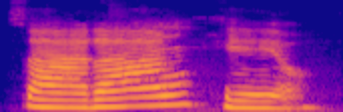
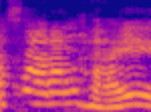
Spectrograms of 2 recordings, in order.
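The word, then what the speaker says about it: 사랑해: Sarang heo. Sarangheo. Di sini kan saya punya huruf E nih. Iya. Nggak saya baca sarang hae kan. Bacanya kan Saranghae. sarang he gitu kan ya. Bacanya pakai huruf E.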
